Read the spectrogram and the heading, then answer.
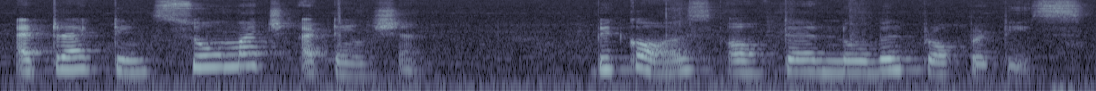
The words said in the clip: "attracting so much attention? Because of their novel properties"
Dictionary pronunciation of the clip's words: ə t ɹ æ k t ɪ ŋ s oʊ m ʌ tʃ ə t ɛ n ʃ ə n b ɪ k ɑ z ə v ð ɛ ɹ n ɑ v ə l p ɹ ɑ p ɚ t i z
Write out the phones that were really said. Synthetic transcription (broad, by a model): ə t ɹ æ k t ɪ ŋ s oʊ m ʌ tʃ ə t ɛ n ʃ ə n b ɪ k ɑ z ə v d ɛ ɹ n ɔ b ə l p ɹ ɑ p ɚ t i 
